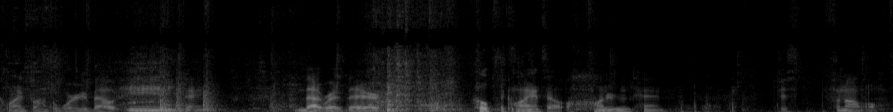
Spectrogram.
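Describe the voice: Amid audible room echo, a man with a fairly low pitch speaks at a fairly slow pace, using fairly even intonation, vocal fry and long, frequent pauses.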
